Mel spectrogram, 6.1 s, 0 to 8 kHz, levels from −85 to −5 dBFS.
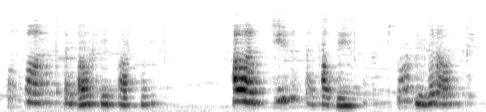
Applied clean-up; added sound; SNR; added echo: neural mask model DeepFilterNet 3.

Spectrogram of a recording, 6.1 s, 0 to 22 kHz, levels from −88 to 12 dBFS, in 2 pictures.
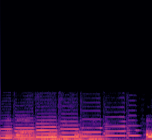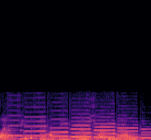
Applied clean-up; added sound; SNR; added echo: none; Wind instrument, woodwind instrument; 1 dB; reverberation time 0.9 s.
